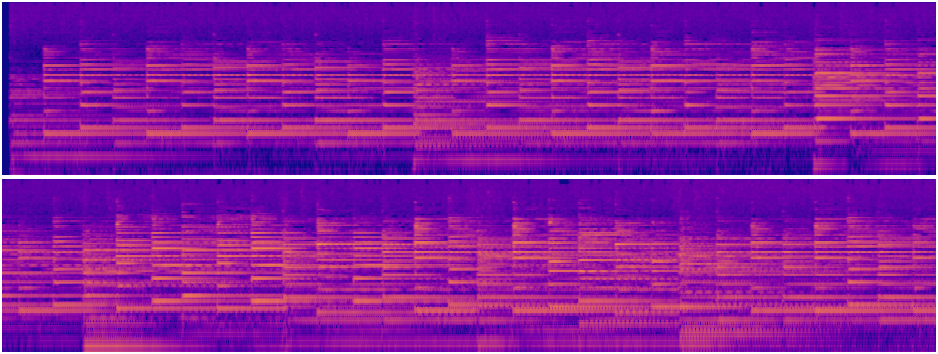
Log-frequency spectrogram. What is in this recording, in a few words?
moonlight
